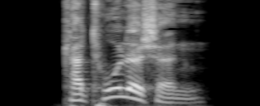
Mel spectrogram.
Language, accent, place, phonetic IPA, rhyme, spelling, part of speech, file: German, Germany, Berlin, [kaˈtoːlɪʃn̩], -oːlɪʃn̩, katholischen, adjective, De-katholischen.ogg
- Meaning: inflection of katholisch: 1. strong genitive masculine/neuter singular 2. weak/mixed genitive/dative all-gender singular 3. strong/weak/mixed accusative masculine singular 4. strong dative plural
